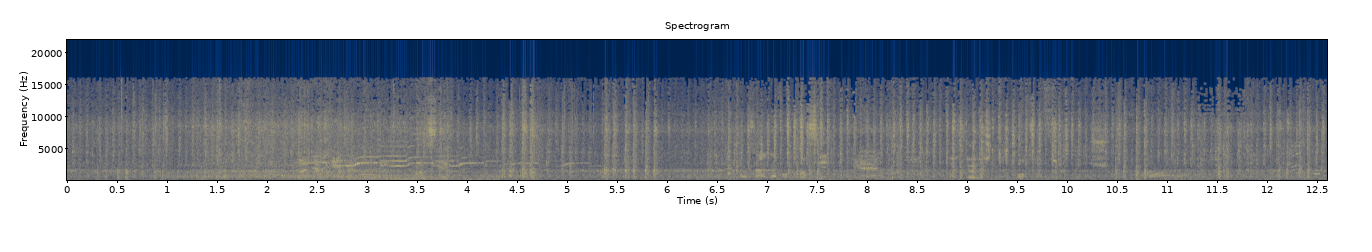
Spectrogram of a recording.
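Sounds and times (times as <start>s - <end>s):
moving miniature steam train rumbling and clattering: 0.0s - 12.5s
faint voices: 1.6s - 5.7s, 6.3s - 12.5s
miniature railway level crossing alarm in two-tone pattern: 2.2s - 5.7s.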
